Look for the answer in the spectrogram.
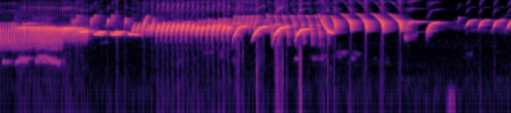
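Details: Tutor song for very young canaries, a canary rolling nonstop in ngerol style with cuit cuit chirps: a dense buzzy trill, a descending run of swooping whistled notes, then spaced high upslurred chirps.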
